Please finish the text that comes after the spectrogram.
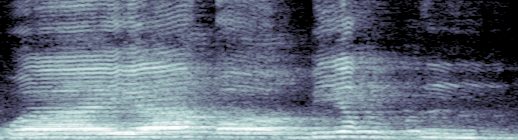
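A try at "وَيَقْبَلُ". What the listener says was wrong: Nah, masih ada pidun. Ujung lidahnya jangan turunin, ujung lidah. Kalau diturunin mesti. Ya, walaupun lembut misalnya bil. Oh, jangan diturunin. Ya, waya qabil.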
